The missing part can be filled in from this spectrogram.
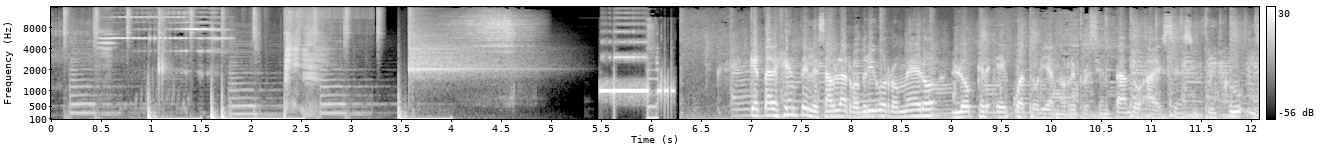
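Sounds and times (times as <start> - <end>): loud electronic beep: 5.5 - 6.3
short beeps: 5.5 - 6.3.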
